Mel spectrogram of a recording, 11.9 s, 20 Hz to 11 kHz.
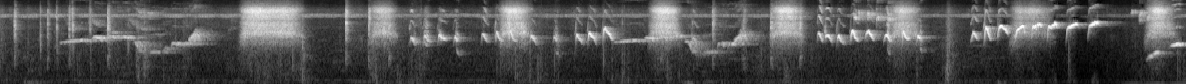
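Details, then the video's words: Young Medan-type white-rumped shama singing persistently: varied whistled phrases and slurred notes around 2–4k, interspersed with harsh, broadband rasping bursts roughly every second, plus quick rising chips; a faint steady high tone persists throughout. "Murai batu medan lepas trotol ... Gacor juara"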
